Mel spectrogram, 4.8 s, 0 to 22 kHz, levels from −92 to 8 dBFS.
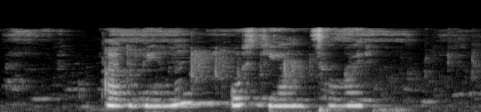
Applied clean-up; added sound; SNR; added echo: classical method WPE with log-MMSE.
